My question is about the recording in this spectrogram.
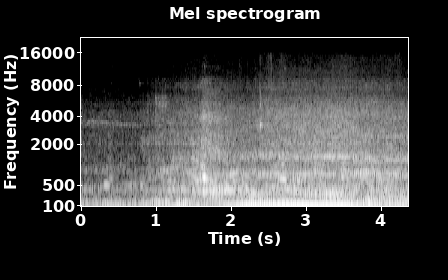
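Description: A motor vehicle's engine hum, low and steady, growing louder from about a second in.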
